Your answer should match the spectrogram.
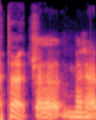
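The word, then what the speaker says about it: Tetch: Yeah, Tech.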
